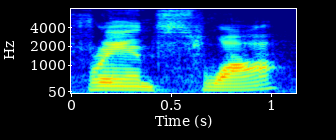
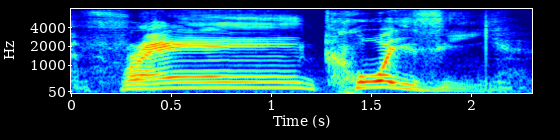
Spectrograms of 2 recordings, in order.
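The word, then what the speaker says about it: Françoise: passed away from cancer did you know that's pronounced fruis I was waiting for you to say it yeah cuz K was Katie was going to be like Frank Koy I was going to say Fran no that's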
